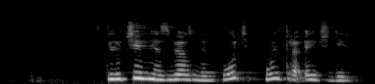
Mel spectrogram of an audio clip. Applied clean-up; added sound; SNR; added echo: neural mask model DeepFilterNet 3.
